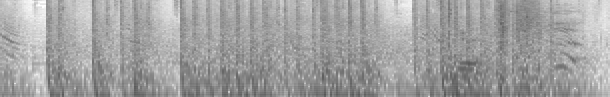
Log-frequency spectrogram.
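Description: Rapid bursts of automatic gunfire ring out in a video game shootout during a paid one-on-one match, loud and continuous with short gaps between volleys.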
